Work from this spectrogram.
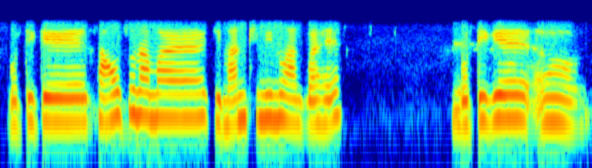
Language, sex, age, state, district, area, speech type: Assamese, female, 18-30, Assam, Dibrugarh, urban, conversation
